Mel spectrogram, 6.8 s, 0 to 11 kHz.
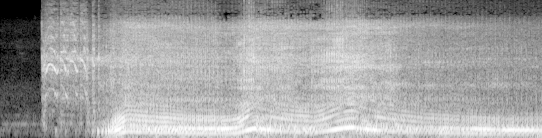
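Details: Suzuki GSF 600 motorcycle starts and revs in a few blips with a knock under the engine note; engine knock, cause not identified.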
